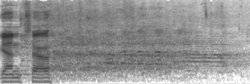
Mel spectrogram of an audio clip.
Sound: audience chuckles

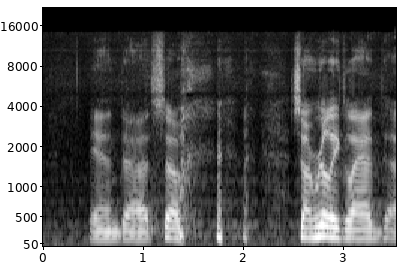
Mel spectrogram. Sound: laughing

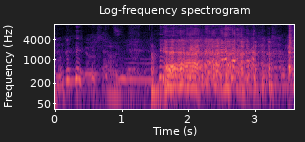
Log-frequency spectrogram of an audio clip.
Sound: laughter

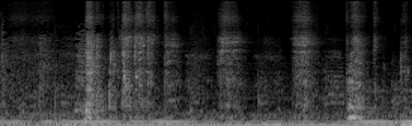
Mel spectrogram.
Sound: Mississippi retching

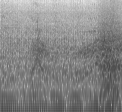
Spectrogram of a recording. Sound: growling

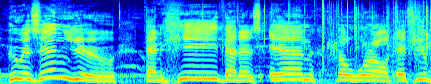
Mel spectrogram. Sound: congregants cheer

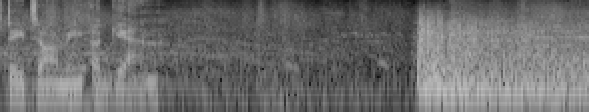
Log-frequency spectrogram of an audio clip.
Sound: war sounds

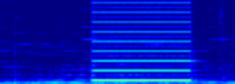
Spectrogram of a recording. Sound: beeping

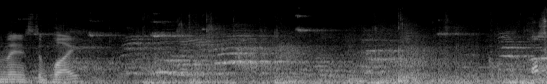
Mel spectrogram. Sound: crowd chattering

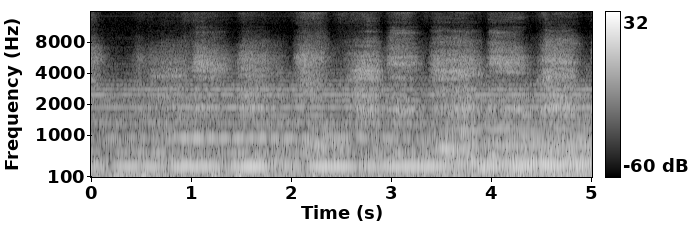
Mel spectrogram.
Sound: panicked breathing

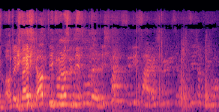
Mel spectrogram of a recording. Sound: laughs

